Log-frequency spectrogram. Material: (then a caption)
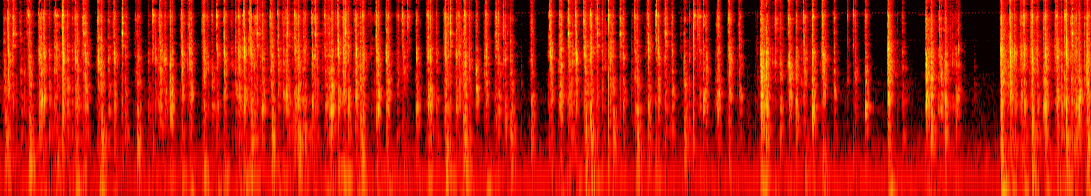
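Plastic. Fingertips type fast on a Razer BlackWidow mechanical keyboard with clicky green switches and pink-blue dyed PBT plastic keycaps. A dense stream of sharp, bright clicks and clacks rolls on, with brief pauses near the middle and just before the end, over a faint low hum.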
